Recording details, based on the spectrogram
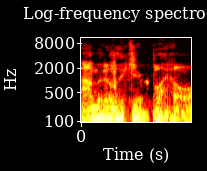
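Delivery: put-on villain voice. Doing a line from The Avengers after asking about Thanos: Thanos voice. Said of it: "Let's see if I can do it".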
